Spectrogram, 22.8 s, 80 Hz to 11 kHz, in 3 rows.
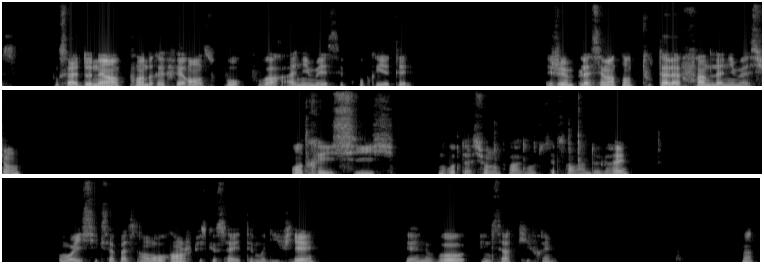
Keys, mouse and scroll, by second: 5.9-8.7 drag, 10.5 click, 16.4 right click, 19.2 click.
